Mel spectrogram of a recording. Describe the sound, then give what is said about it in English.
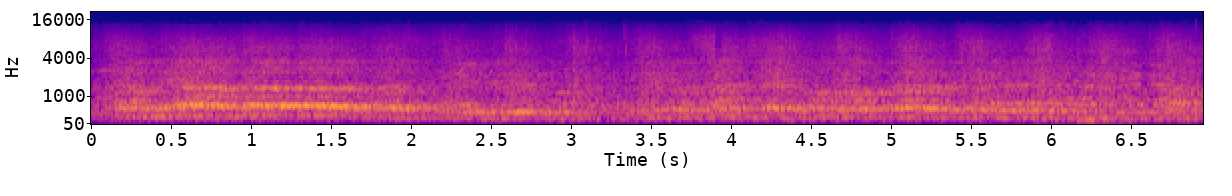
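A large stadium crowd of United fans sings the song for player Fred loudly in unison, a sustained, steady chant with a rising and falling melody over a dense roar of many voices. “Listen to how loud this is.”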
